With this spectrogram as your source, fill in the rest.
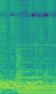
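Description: A male Kalanka pigeon for sale gives a short, low, soft coo, close by and heard alone.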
